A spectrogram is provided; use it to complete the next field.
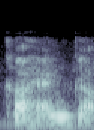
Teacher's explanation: The back of the tongue moves up to the soft palate so that we have the velar. We have k and g.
